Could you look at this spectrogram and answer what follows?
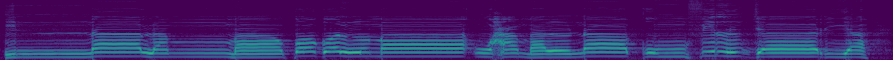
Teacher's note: Nah, inna ini gunnah. Jadi harus ditahan dua harokat.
